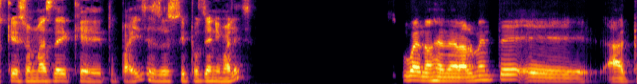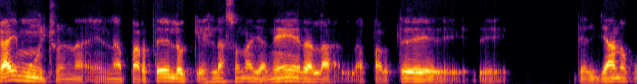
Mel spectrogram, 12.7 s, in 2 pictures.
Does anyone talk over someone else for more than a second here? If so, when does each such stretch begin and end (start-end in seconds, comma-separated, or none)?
none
